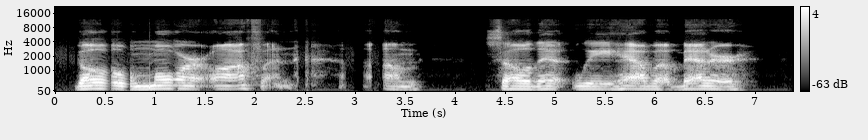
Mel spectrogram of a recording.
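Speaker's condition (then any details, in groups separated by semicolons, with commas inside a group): Primary lateral sclerosis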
